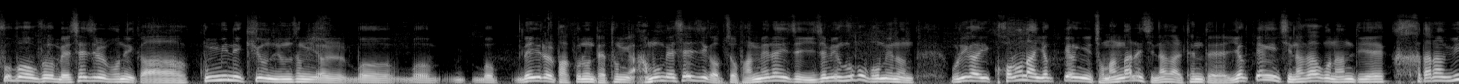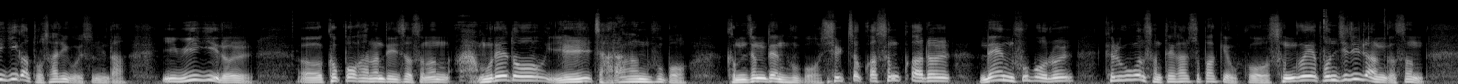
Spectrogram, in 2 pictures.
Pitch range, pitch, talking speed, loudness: 105-160 Hz, 130 Hz, 315 characters per minute, -15 LUFS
